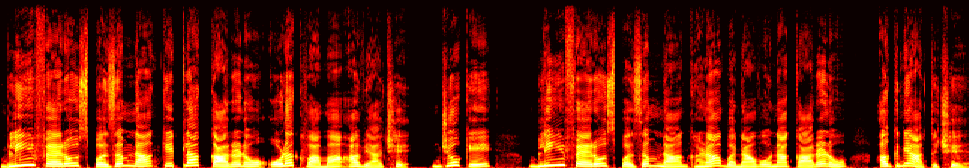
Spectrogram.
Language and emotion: Gujarati, neutral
